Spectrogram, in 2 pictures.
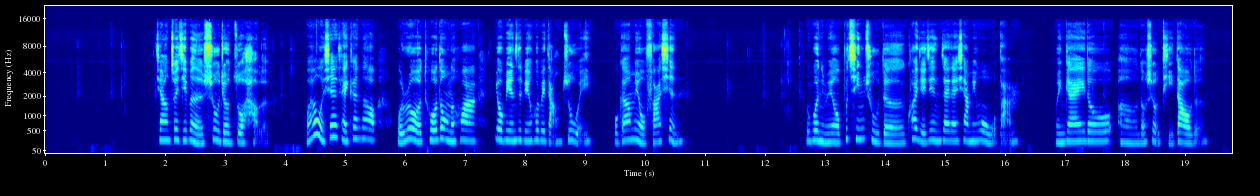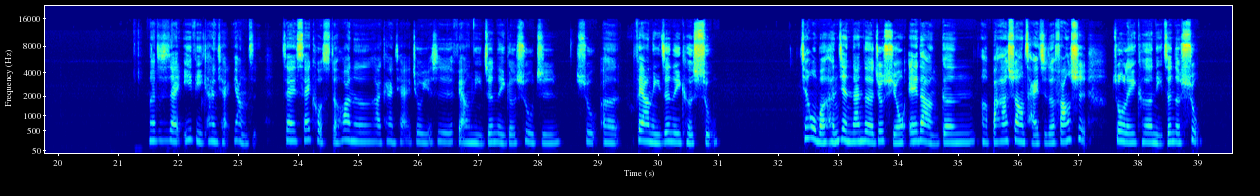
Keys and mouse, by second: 0.9 s, 1.0 middle drag, 1.6 middle click, 3.9 alt+a, 4.5-6.2 drag, 6.7-7.0 middle drag, 7.2 shift+middle drag, 9.0-10.1 drag, 10.7-11.4 middle drag, 11.9-12.3 shift+middle drag, 12.5-12.8 middle drag, 15.9-17.0 middle drag, 17.3 shift+middle click, 17.6-18.6 middle drag, 21.2 click, 21.8-22.7 drag.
